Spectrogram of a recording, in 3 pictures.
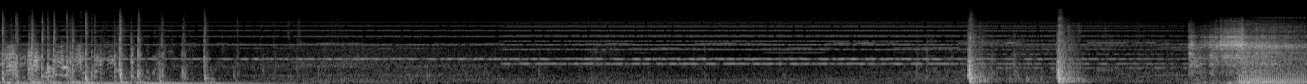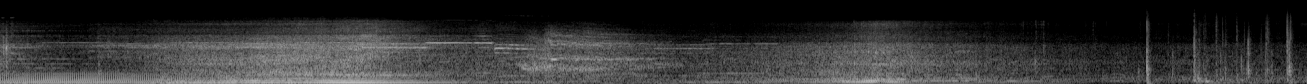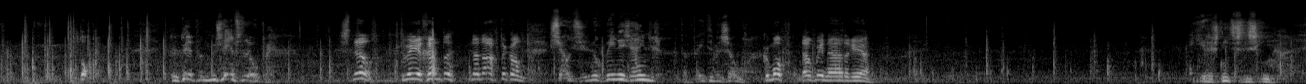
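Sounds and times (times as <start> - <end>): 
laughter: 0.0 - 2.0
car doors thudding shut: 9.7 - 10.0, 10.6 - 10.9
car engine turning over, catching and revving: 11.9 - 23.4
speech: 28.0 - 29.0, 29.6 - 35.0, 38.2 - 39.1.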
